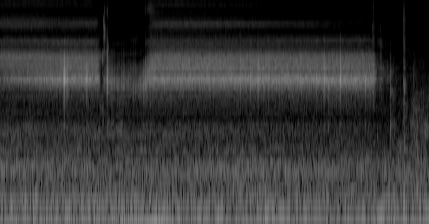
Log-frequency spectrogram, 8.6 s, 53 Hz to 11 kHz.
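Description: A vape draw through a rebuildable atomiser on the looser side of mouth-to-lung. Air hisses through the 3 mm airflow pin while the coil crackles lightly as it fires. There is a short pull of about two seconds, a break of about a second, then a longer pull of about four and a half seconds.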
